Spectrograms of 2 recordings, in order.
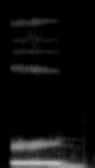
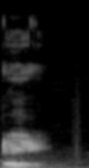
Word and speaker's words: Aang: At least they could pronounce the characters right and not say Ong and Avatar and Iro. Like, what? No, it's Iroh. It's Avatar. It's Aang.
